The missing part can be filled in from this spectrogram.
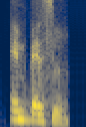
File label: "embezzle", Indian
